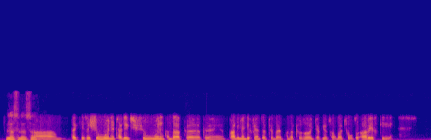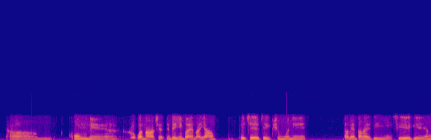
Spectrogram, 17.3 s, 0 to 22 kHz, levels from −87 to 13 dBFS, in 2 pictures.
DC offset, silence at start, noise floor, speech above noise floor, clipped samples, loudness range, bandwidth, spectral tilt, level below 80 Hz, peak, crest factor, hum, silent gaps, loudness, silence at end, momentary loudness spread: under 0.1%; 0.1 s; -61 dBFS; 36 dB; under 0.1%; 6 LU; 8 kHz; -7.5 dB/octave; -58 dBFS; -4 dBFS; 20 dB; none; none; -25 LUFS; 0 s; 13 LU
